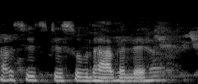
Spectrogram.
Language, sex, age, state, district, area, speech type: Maithili, female, 45-60, Bihar, Madhepura, rural, spontaneous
